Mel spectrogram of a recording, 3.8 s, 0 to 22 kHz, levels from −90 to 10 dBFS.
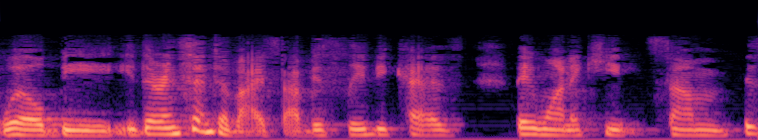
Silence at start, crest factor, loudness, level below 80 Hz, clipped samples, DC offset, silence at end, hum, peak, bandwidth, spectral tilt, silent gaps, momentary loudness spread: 0 s; 14 dB; -15 LUFS; -58 dBFS; under 0.1%; 0.7%; 0 s; none; 0 dBFS; 7.2 kHz; -7.5 dB/octave; none; 10 LU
